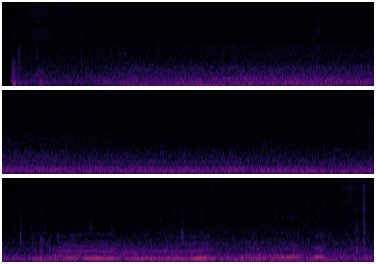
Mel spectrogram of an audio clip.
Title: Noise when turning right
